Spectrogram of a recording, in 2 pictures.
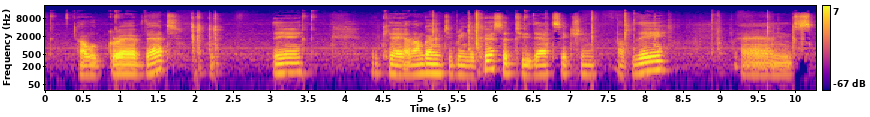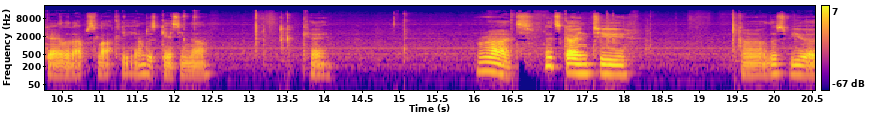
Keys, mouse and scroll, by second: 0.2 a, 1.3 b, 3.5 g, 7.2 shift+s, 11.6 s, 13.8 click, 15.0 KP_1, 19.3 ctrl+Up.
